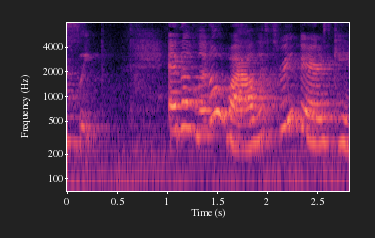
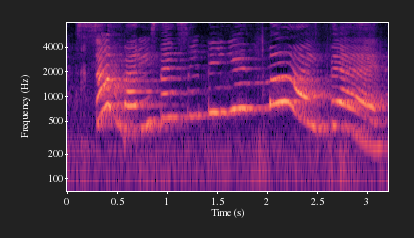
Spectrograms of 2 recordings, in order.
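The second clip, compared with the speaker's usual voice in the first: mother bear voice; 11 semitones higher, 3 dB louder than usual. Acted.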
